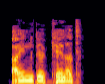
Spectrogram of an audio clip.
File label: "eingekellert", German; adjectives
